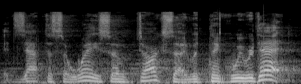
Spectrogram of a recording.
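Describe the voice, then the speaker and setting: A man playing a cocky, quippy young superhero in a video game, flippant and energetic. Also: mid-range voice, moderate pace, gravelly, faint music behind. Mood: earnest.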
